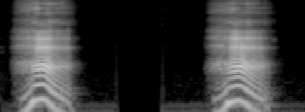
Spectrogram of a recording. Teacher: air passing through the slightly closed vocal cords produces the proper ha sound · with ha is simply letting air pass through your vocal cords the opening of your vocal cords has to be slightly closed so that this friction can take place and the sound can be produced that little friction sound caused by air passing through is that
